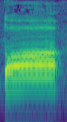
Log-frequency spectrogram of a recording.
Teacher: تو کا مخرج ہے زبان کی نوک اور اوپر کے دانتوں کی جڑ سے. تو مطلب زبان جڑ جو ہوتا ہے جڑ, تو اس میں زبان کو ٹچ کرنا ہے جڑ میں.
